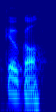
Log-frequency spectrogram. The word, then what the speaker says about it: Gilgal: Is that pronounced correctly? Gilgal? – Yeah, Gilgal. – All right, cool. Gilgal.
